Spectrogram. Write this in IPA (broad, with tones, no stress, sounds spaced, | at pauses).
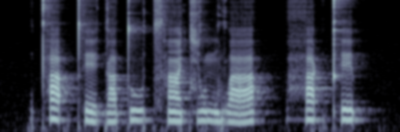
t̪ʰ a˦ ʔ t̪ʰ e˨˩ ɡ a˧ t̪ u˥˧ t͡sʰ ã˧ t͡ɕ u˧ n ɡ w a˨˦ | h a˦ k̚ t̪ʰ e˦ p̚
